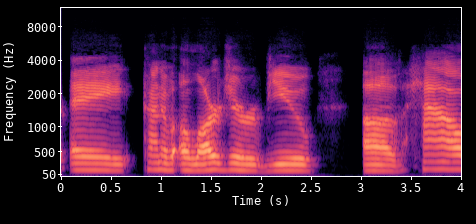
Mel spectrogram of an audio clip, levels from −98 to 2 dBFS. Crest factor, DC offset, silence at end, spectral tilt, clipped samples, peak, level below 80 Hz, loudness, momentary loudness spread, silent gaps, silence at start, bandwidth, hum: 16 dB; under 0.1%; 0 s; -8.5 dB/octave; under 0.1%; -6 dBFS; -76 dBFS; -22 LUFS; 7 LU; none; 0.1 s; 5.6 kHz; none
